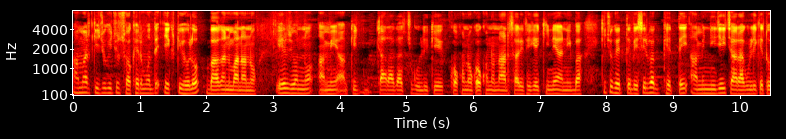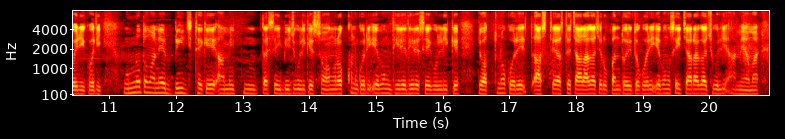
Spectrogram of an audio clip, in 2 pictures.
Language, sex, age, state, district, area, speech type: Bengali, male, 45-60, West Bengal, Paschim Medinipur, rural, spontaneous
